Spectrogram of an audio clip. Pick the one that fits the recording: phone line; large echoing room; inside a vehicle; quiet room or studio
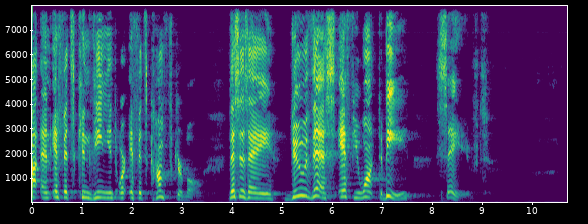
large echoing room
